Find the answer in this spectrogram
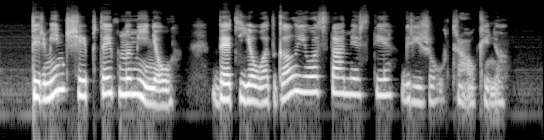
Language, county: Lithuanian, Vilnius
